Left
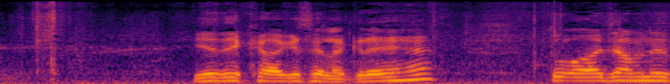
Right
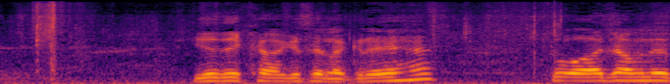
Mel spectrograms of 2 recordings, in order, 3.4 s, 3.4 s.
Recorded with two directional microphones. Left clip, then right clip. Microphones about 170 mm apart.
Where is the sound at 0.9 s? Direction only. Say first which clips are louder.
Left 2 dB; 75° left (ahead or behind).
